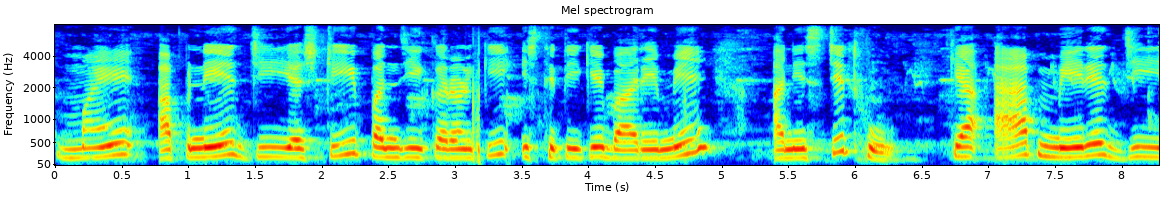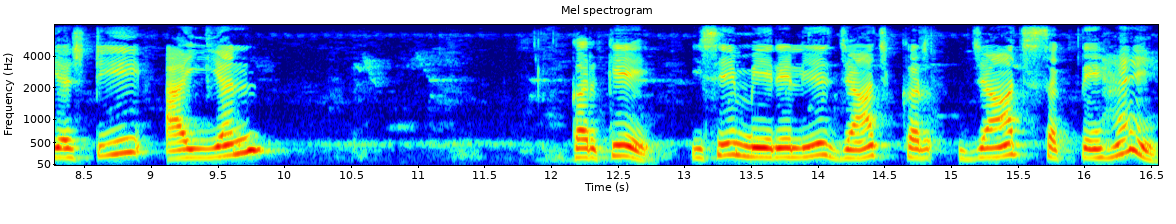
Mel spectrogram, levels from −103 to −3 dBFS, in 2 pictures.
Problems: constant background noise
